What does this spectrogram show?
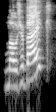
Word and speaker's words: motorbike: Motorbike, underground, holiday, family. They're all 3-syllable words with the stress on the first syllable.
